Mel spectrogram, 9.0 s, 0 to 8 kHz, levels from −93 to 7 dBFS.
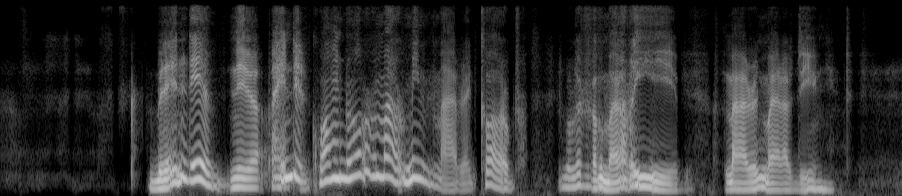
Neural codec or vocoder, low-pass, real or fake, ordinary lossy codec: codec, 16 kHz in and 24 kHz out, 0.4 kbps, LongCat-Audio-Codec, four codebook decoder; 7.2 kHz; fake; none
